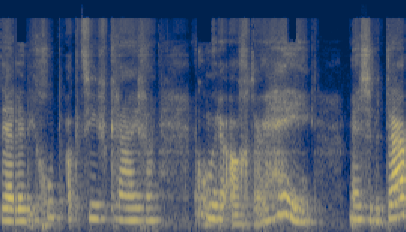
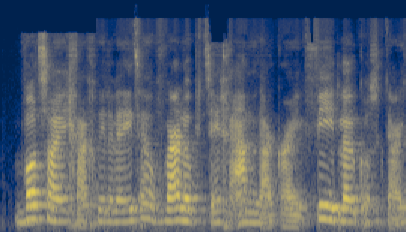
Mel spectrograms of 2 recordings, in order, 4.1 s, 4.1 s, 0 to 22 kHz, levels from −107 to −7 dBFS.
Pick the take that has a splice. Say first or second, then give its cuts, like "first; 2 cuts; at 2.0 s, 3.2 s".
first; 1 cut; at 2.0 s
